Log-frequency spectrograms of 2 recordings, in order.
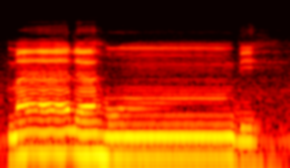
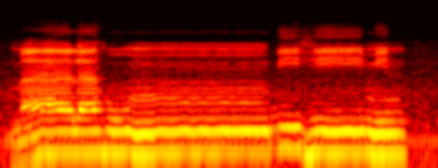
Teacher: Tapi ketika saya sambung, malahum bihi min, hi-nya 2 harokat. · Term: mad silah qasirah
